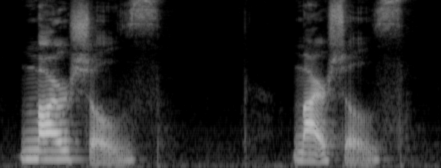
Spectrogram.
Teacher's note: of the vowel I'm making schwa so we have Shoals so we have our consonant we have schwa then we have dark L Z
